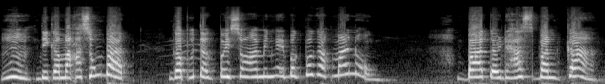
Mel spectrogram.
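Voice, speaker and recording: Lady acting a bratty filipino sister-in-law, very high voice, bossy and taunting, audio drama villain. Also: animated, moderate pace, fairly bright tone. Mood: spiteful, taunting. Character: spiteful, bossy, quarrelsome younger sister-in-law.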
